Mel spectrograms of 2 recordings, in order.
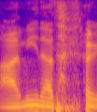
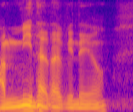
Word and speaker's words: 암미나답: 저는 항상 아미나답이라고 읽었는데 보니까 암미나답이네요. 사람의 관념이라는 게 무서운 것 같아. 항상 아미나답이었지 암미나답이 아니었는데 오늘 보니 사회자가 읽는 걸 들으면서 암미나답이었구나.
